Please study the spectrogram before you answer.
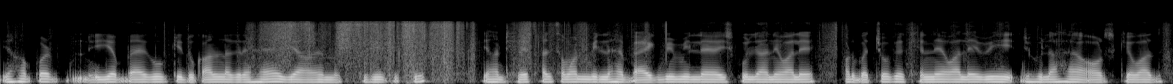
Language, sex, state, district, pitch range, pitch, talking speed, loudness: Hindi, male, Bihar, Araria, 115-120 Hz, 115 Hz, 185 wpm, -16 LUFS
